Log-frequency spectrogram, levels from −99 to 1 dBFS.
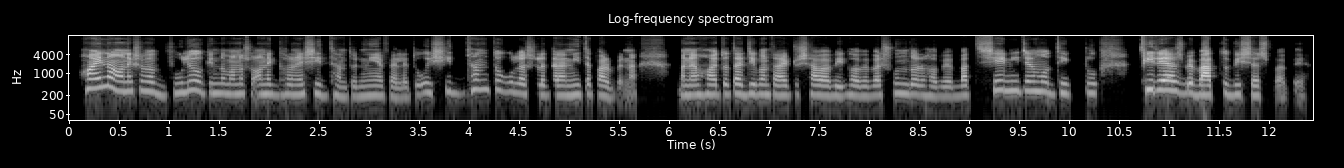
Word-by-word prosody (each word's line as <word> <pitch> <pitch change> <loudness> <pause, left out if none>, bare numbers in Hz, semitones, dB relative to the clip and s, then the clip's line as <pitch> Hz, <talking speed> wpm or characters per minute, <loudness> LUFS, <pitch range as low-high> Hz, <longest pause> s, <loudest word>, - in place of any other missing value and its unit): হয় 335 +1 +11
না? - - +6
অনেক 275 0 +1
সময় 270 -2 -4
ভুলেও 255 +5 0
কিন্তু 240 -1 -7
মানুষ 225 +1 -5
অনেক 225 0 -3
ধরনের 220 0 -4
সিদ্ধান্ত 195 -4 -9 0.2
নিয়ে 200 0 -3
ফেলে। 180 -1 -10
তো - - -20
ওই 250 - -7
সিদ্ধান্তগুলো 275 +1 -9
আসলে 215 -1 -4
তারা 205 -1 +2
নিতে 220 +1 -7
পারবে 195 -5 -3
না। - - -3 0.5
মানে 210 0 +4
হয়তো 220 0 0
তার 230 - +4
জীবনটা 220 -1 -3
আর 205 - +4
একটু 220 - -8
স্বাভাবিক 200 -3 -3
হবে 195 -1 -8
বা, - - -1
সুন্দর 230 -3 -7
হবে 185 0 -11
বা, 205 - 0 0.2
সে 290 - +2
নিজের 280 0 0
মধ্যে 245 -3 -6
একটু 240 +2 -20 0.5
ফিরে 310 -1 +9
আসবে 245 -3 -4
বা, 210 - +9
আত্মবিশ্বাস 210 -2 -4
পাবে। - - -17
225 Hz, 200 wpm, -24 LUFS, 205-265 Hz, 0.5 s, হয়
